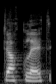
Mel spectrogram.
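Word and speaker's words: Dốc Lết: I'm trying to remember how it's spelled. – Yeah, D-O-C. – What? – L-E-T. So I understand it, Doklet in English, in the sound, yeah, Yoplet. It's a difficult word.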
